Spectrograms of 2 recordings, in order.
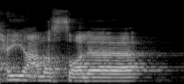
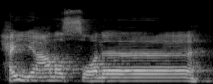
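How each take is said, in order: First: The last word ends with an abrupt stop. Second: The last word ends with a soft h. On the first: The speaker calls it wrong. "là j'ai coupé. C'est comme si j'avais mis une hamza" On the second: The speaker calls it right. "le ta marbuta devient ha. On va dire"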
